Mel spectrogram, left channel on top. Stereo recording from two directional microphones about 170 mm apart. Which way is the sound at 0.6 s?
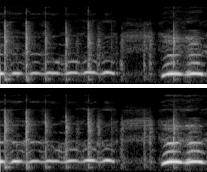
10° left (ahead or behind).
